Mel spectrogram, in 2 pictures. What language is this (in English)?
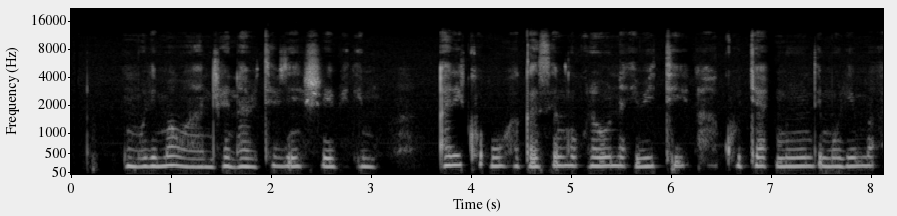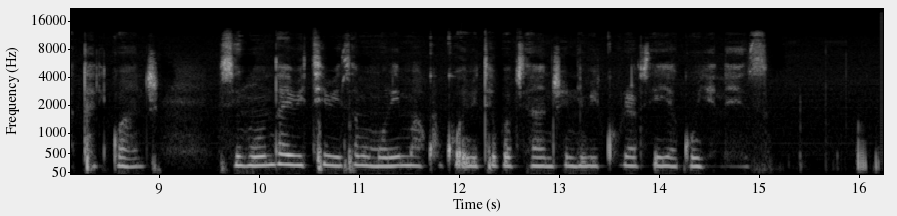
Rundi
